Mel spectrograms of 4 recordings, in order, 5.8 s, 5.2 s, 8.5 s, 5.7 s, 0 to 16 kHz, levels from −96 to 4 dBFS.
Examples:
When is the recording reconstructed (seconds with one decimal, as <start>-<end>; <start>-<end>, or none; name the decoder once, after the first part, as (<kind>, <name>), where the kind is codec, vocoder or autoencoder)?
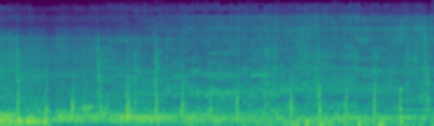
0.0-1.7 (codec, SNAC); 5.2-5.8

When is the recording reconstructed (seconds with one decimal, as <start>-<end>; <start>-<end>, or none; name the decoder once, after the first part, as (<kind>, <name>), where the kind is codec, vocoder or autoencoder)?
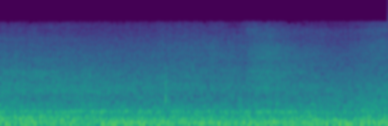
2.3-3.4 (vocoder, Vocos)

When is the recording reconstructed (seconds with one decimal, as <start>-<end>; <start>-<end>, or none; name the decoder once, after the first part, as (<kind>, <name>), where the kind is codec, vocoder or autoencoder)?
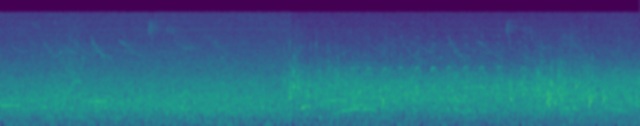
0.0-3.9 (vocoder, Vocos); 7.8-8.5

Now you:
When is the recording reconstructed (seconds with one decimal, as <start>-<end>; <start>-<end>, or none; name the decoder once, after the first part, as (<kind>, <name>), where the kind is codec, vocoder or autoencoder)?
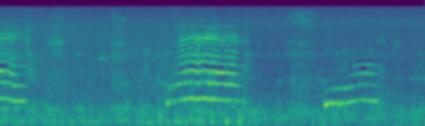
2.3-2.9 (vocoder, Vocos)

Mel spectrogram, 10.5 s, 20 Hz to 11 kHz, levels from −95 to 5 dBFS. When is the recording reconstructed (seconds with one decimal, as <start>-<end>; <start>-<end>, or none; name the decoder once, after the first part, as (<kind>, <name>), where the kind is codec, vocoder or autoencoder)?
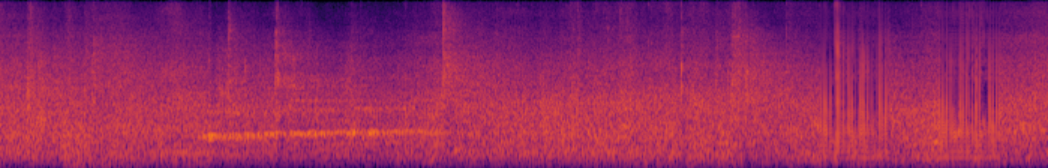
8.2-8.9 (vocoder, BigVGAN v2); 9.4-10.0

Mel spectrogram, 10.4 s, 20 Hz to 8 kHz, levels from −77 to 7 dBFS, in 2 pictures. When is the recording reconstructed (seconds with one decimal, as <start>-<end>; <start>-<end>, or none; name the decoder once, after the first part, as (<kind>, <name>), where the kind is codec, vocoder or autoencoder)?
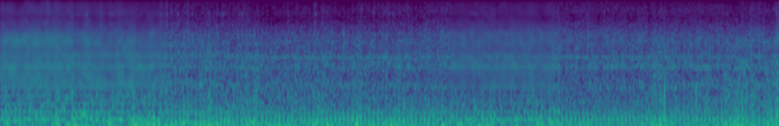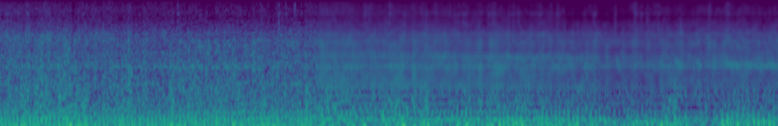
0.0-1.1 (vocoder, Vocos); 3.0-3.7; 7.3-10.4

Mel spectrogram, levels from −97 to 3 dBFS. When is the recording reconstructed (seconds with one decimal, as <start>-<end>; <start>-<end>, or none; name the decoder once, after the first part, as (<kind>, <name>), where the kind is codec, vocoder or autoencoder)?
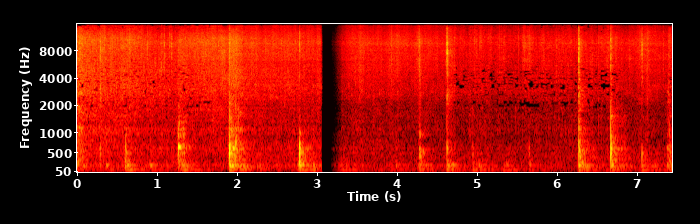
1.7-4.7 (autoencoder, DAC-VAE); 6.8-7.4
